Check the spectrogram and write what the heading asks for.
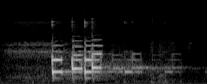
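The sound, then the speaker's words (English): A phone ringtone chirps a quick melodic run of bright electronic beeps, with a few punchy tones up front then softer notes trailing off, clear with no talking. “That's my phone.”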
